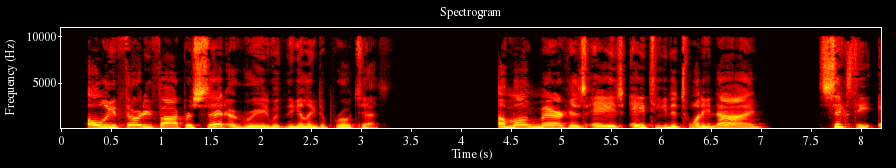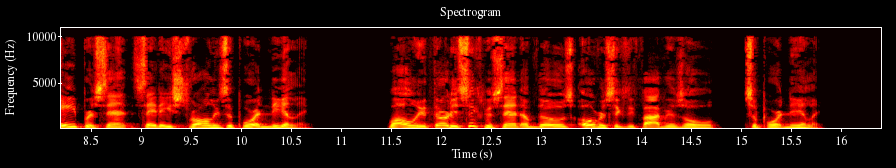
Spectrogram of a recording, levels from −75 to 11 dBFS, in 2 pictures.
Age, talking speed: 50-69, 110 wpm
